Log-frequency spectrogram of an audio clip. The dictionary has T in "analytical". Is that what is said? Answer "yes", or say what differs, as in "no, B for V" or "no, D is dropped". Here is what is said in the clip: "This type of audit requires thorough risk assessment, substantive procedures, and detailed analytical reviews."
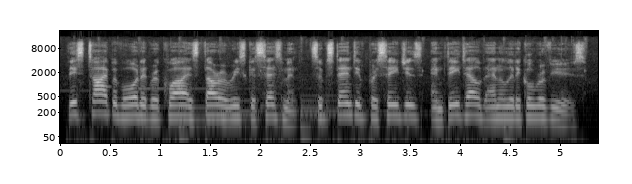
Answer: yes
